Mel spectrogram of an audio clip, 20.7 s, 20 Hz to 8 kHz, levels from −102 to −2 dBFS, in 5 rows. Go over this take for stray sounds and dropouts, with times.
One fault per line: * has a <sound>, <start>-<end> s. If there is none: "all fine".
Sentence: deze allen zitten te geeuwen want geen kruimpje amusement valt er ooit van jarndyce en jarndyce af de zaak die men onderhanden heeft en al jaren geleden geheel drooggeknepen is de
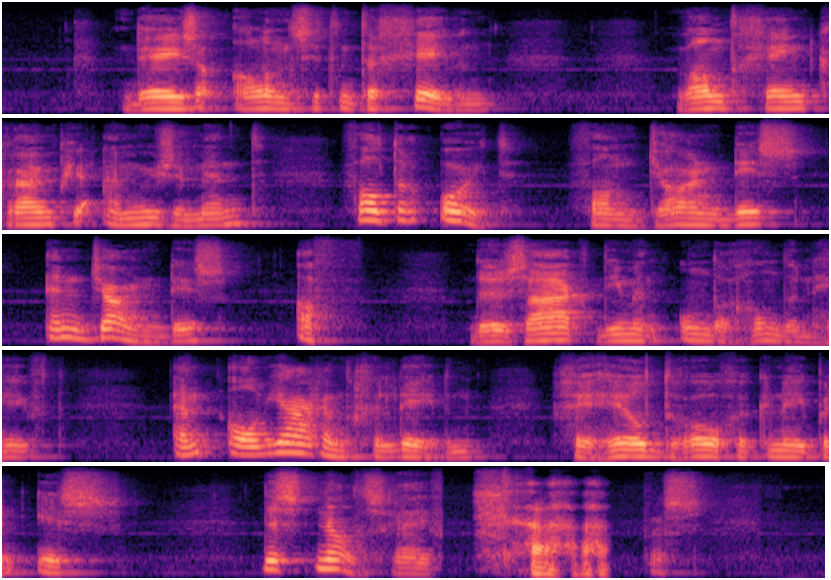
* has a laugh, 18.9-19.6 s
